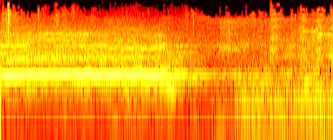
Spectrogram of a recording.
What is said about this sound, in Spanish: ¿Han detenido el tren para usted? Aquí sería una grosería no detenerlo.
